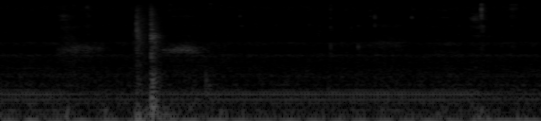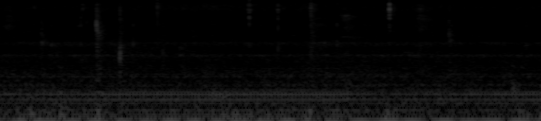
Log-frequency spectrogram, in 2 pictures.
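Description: Steady low electrical-sounding hum of room tone, with one brief knock about one and a half seconds in and a few faint clicks.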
